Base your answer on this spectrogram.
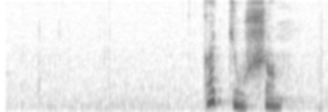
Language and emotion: Russian, neutral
